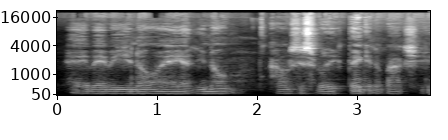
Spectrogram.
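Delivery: soft, hushed crooning to a lover; sweet baby voice. Retold or imitated. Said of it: "you want him to sweet talk to you like".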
